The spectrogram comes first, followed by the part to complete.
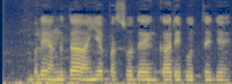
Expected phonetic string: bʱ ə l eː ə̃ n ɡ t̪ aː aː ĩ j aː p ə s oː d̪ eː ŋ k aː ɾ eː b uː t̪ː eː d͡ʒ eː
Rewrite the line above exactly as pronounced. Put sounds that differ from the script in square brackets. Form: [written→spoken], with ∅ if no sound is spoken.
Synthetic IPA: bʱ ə l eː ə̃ [n→ŋ] ɡ t̪ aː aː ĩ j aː p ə s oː d̪ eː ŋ k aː ɾ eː b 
